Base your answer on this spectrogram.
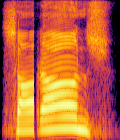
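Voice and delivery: सारांश drawn out slowly. Shown as a demonstration. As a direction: let सारांश hang, syllable by syllable. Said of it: "सारांश होता है".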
